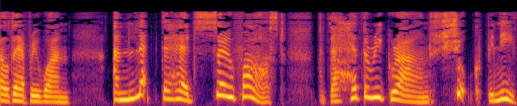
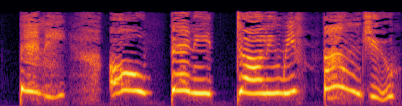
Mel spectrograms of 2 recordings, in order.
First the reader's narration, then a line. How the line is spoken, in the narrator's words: cried Anne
